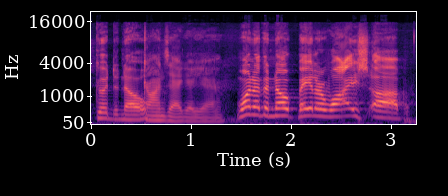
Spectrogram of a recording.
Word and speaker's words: Gonzaga: She said Gonzaga. Did you hear it was? Apparently that's how you're supposed to pronounce it. Yeah, which is it's good to know. Gonzaga, yeah.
